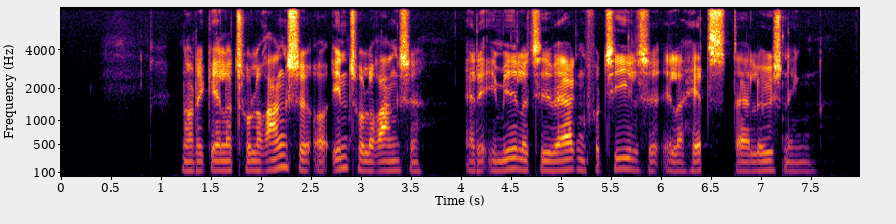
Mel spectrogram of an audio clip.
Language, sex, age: Danish, male, 41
